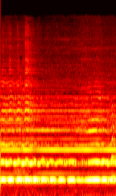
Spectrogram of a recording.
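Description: Armenian duduk holding one long steady note, with a kamancheh bowed along with it.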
